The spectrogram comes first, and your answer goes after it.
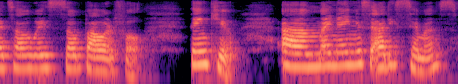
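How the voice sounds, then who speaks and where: A woman's fairly high voice in a Spanish accent, moderate pace, fairly even intonation. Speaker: nonprofit executive director. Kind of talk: panel introduction.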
